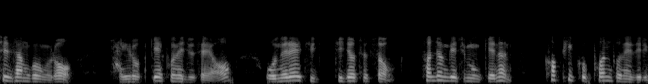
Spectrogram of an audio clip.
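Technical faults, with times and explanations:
Throughout, iLBC codec: the speech sounds thin, boxed-in and plainly rough, with a slightly synthetic buzz, since only about 250 Hz to 3.5 kHz survives. Each short frame is coded on its own, which fits 20 ms blocks at 15.2 kbps, and the low bitrate loses excitation detail.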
